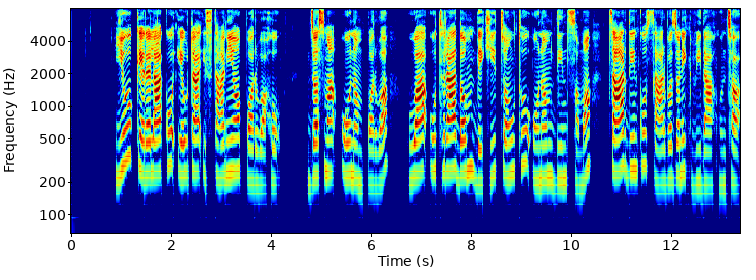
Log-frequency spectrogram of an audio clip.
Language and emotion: Nepali, neutral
